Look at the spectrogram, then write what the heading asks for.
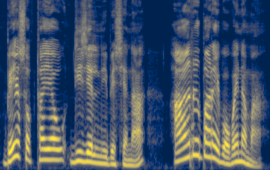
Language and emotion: Bodo, surprised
